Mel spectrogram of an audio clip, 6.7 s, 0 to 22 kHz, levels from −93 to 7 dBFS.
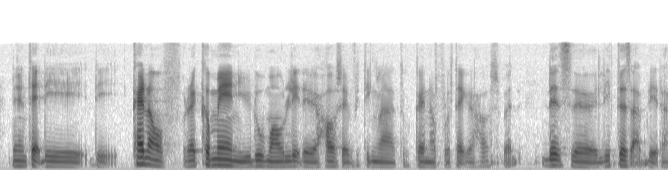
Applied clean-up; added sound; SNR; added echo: none; none; none; none.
